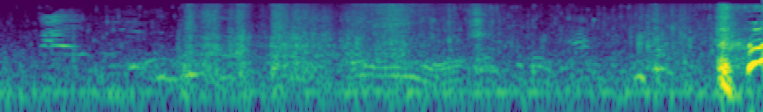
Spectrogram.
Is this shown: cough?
no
